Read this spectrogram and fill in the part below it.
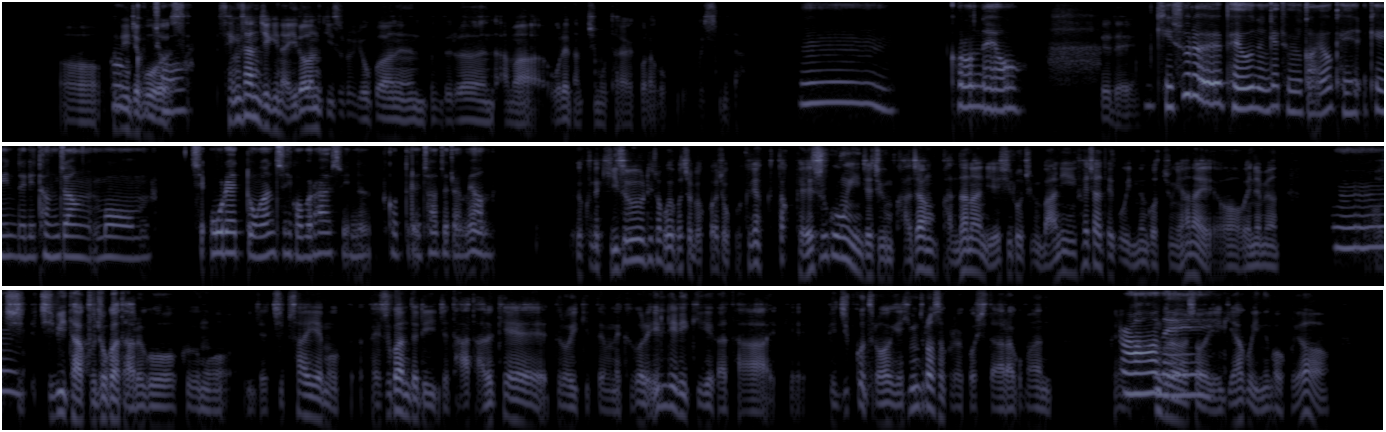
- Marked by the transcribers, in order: tapping
- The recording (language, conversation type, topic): Korean, podcast, 기술 발전으로 일자리가 줄어들 때 우리는 무엇을 준비해야 할까요?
